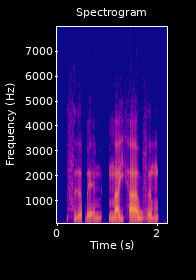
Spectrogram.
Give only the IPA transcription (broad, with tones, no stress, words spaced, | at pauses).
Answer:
fɨ˨˦ə̯ɓɛ̤˨˩m | ma˨˦j haː˧wvə˨˦m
